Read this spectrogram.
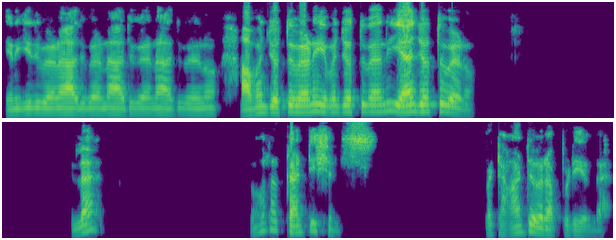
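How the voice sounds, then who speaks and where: A male pastor preaching a sermon, acting out his congregation's complaints in a lively way. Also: medium pitch, unhurried, pauses often, highs cut off.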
